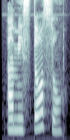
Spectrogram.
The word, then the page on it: amistoso: spanish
